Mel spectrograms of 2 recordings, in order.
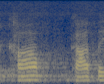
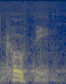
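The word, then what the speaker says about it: Kothe: Is it Professor Coffee? Well, you used the Pennsylvania Dutch pronunciation. Actually, it's Kofi.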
